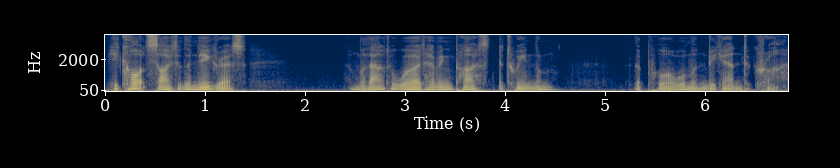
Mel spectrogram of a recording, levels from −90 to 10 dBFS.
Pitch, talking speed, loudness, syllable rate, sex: 95 Hz, 175 wpm, -20 LUFS, 5.5 syllables/s, male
